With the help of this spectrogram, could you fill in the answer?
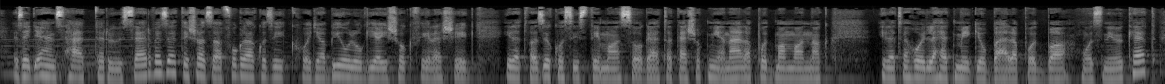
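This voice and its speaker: A woman presents a radio science magazine. Her voice sits quite low and has a dark, mellow colour. She narrates and interviews in an explanatory way. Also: fairly even intonation, vocal fry, faint music behind.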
